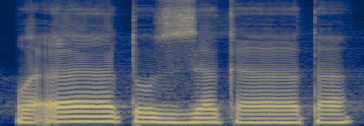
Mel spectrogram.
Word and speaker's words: وآتوا الزكاة: কা, তা জবর তা, ওয়া আতুজ যাকাতা, থামলে, ওয়া আতুজ যাকাহ, থামলে এই গোল তার উচ্চারণ হবে না, এখানে ছোট আর উচ্চারণ হবে, ওয়া আতুজ যাকাহ।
